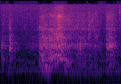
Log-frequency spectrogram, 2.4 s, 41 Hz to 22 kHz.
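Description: The zipper on an LA Police Gear Atlas 72 Hour backpack is pulled open in a couple of close, raspy zipping strokes, with a short click and quieter handling rustle between them and no talking.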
